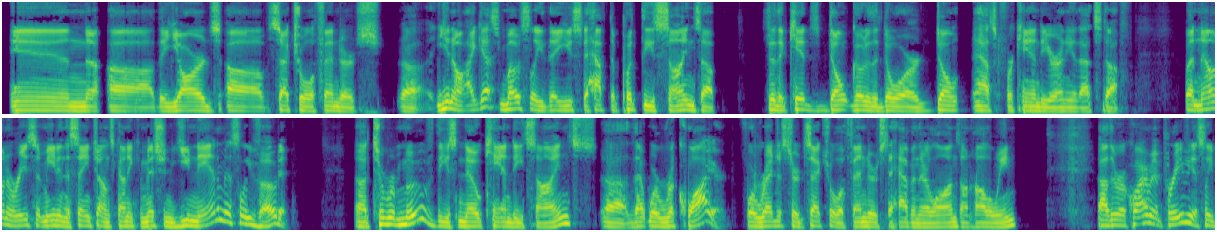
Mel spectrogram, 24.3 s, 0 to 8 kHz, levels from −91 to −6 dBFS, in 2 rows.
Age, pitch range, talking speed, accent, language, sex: 30-49, 115-150 Hz, 195 wpm, American, English, male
